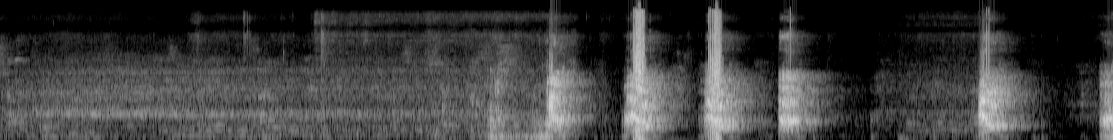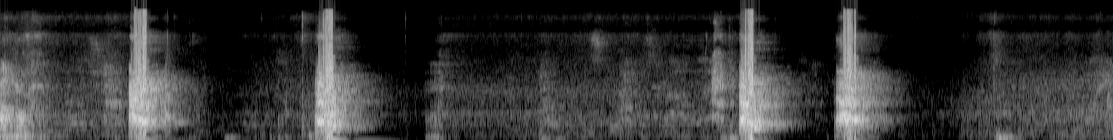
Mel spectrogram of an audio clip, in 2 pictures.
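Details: Chocolate Labrador Retriever playing with a fidget spinner indoors: a series of short, sharp barks in bursts, some paired, with pauses between and faint background voices.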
